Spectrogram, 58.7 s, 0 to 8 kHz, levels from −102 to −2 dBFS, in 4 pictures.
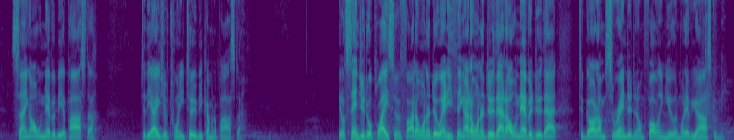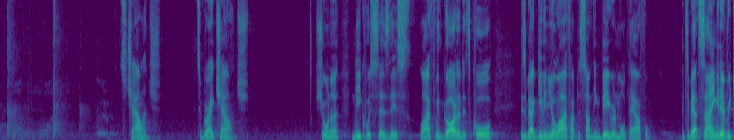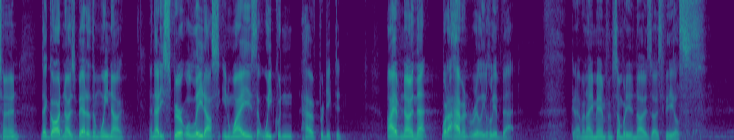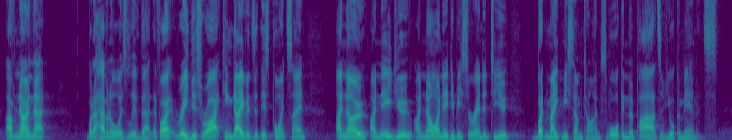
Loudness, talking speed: -46 LUFS, 180 wpm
